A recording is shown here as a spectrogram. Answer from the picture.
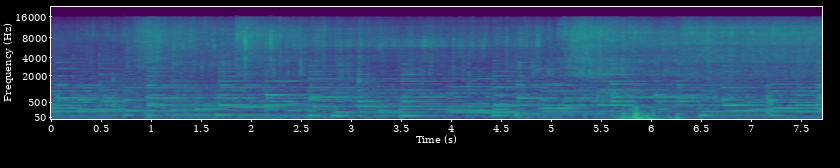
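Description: Garlic, ginger and onion sizzling as they fry in hot oil in a pan. The sizzle grows louder about five seconds in, and there is a single knock about six seconds in.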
